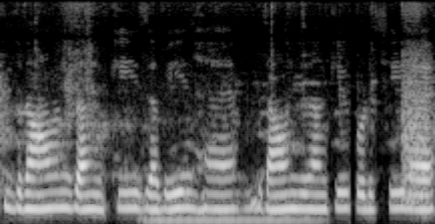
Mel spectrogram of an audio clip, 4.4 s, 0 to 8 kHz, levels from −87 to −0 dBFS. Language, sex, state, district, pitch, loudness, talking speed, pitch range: Hindi, male, Maharashtra, Mumbai Suburban, 205 Hz, -17 LUFS, 135 wpm, 200-210 Hz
